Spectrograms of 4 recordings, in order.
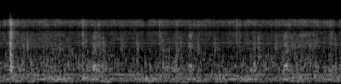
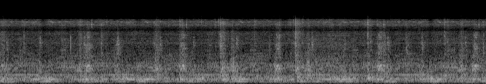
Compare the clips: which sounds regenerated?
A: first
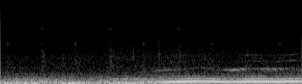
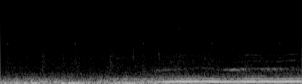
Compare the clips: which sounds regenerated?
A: second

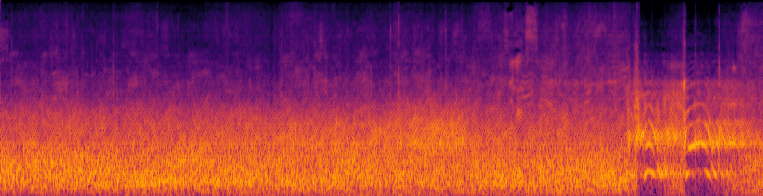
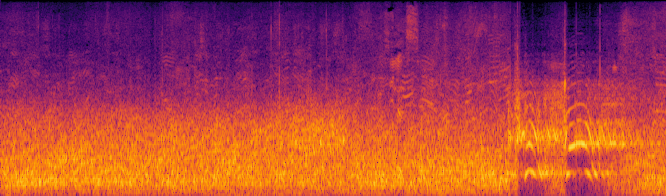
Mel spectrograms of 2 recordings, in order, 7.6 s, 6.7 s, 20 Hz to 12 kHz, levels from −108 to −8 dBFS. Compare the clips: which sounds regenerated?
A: first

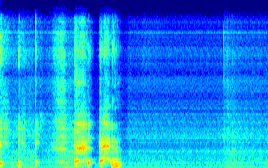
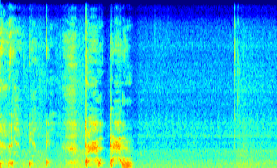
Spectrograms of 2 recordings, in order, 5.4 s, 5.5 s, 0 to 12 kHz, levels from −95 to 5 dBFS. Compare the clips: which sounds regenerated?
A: first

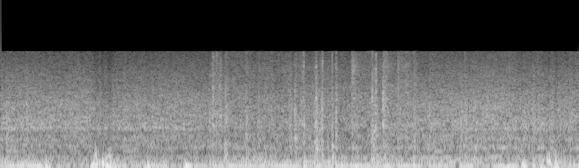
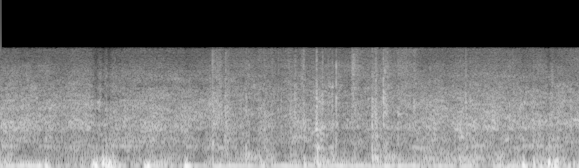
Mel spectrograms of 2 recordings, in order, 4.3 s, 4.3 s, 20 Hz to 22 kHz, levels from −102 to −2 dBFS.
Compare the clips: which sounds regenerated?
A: second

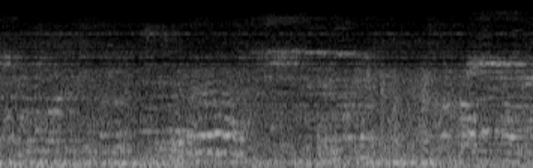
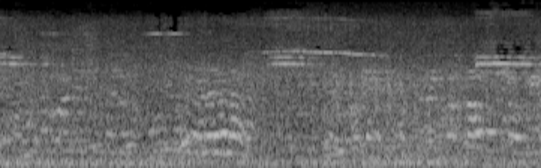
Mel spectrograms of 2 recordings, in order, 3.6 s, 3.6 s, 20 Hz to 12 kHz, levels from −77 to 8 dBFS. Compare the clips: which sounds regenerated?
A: first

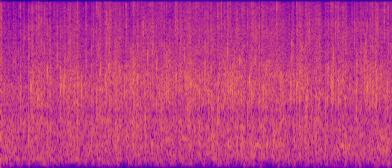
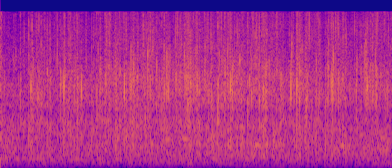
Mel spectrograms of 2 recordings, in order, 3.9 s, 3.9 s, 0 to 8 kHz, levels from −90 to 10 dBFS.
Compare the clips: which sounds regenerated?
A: first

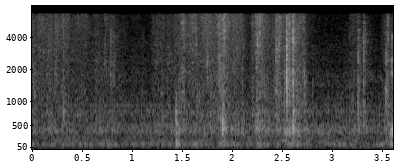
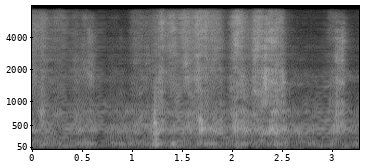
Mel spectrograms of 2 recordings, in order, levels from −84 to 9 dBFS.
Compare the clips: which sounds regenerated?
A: second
